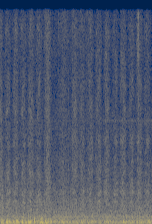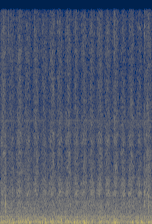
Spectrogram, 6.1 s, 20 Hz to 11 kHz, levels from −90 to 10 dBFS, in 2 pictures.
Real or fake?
real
